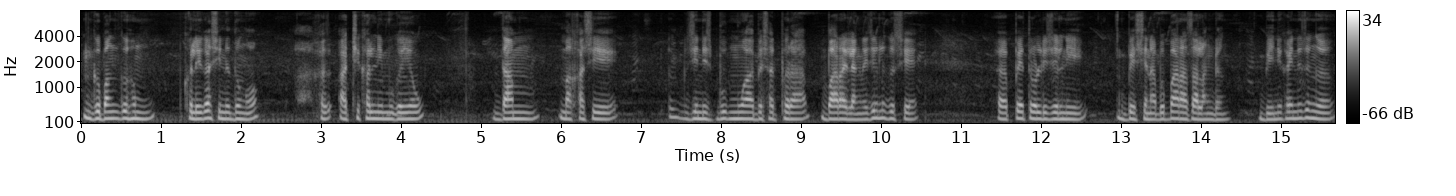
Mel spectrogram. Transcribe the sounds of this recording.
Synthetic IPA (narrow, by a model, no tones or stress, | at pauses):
ɡɯbaŋɡɯɦɯm | kʰɯlɯɡasinɯdɔŋɔ | atʰikʰalnimuɡajaw | damː | akʰase | zinisbmuabesat̚pʰɯɾabaɾajlaŋnizɯŋlɯŋɡɯse | petɾɔldizelni | besenabɯbaɾazalaŋdɯŋ | benikʰajnɯzɯŋɯ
